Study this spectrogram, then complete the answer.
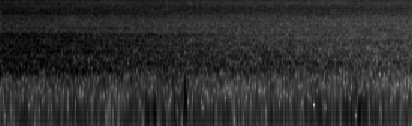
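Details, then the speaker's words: Mantus scuba diving compressor: the bleed screw is turned counterclockwise to vent trapped pressure from the fill hose before removing the fill valve. A steady airy hiss fades over a few seconds with no sputter; normal depressurization. "all right so now that you can no longer here here the hissing of the air we know there's no more pressure inside this hose"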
